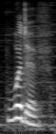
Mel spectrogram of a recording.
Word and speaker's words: would've: american or british english have usually reduces to a v sound would've or a schwa and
